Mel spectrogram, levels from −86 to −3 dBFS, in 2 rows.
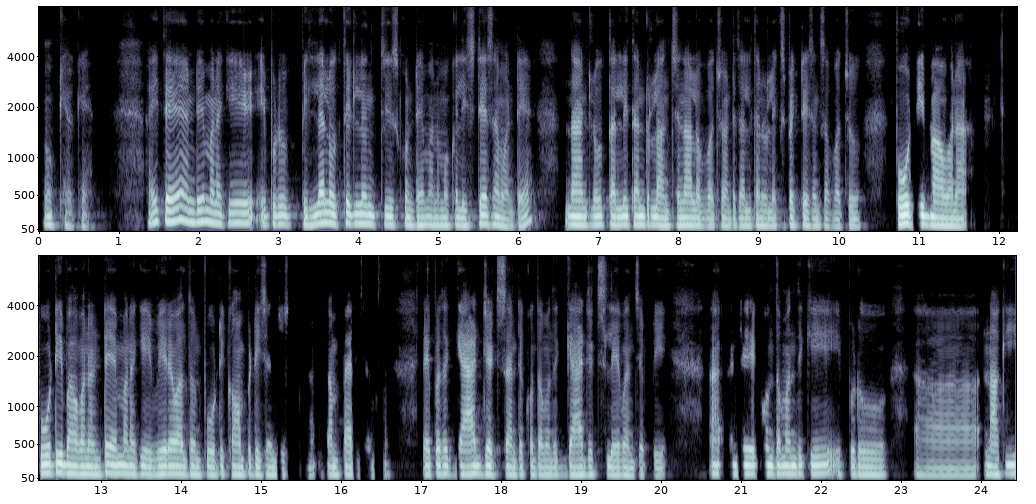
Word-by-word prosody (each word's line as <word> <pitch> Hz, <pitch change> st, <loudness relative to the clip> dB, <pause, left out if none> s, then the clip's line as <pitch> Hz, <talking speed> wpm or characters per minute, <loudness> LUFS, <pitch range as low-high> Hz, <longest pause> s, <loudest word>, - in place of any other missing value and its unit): Okay. 105 Hz, 0 st, -8 dB
Okay. 85 Hz, +1 st, -10 dB, 0.8 s
అయితే 145 Hz, +2 st, +3 dB, 0.2 s
అండి 145 Hz, -1 st, +2 dB
మనకి 130 Hz, -1 st, 0 dB, 0.4 s
ఇప్పుడు 115 Hz, +2 st, 0 dB, 0.3 s
పిల్లల 115 Hz, +5 st, +3 dB
ఒత్తిడ్లని 125 Hz, -1 st, +2 dB
తీసుకుంటే 110 Hz, -2 st, 0 dB
మనమొక 100 Hz, 0 st, -1 dB
లిస్టేసామంటే, 100 Hz, -3 st, 0 dB, 0.6 s
దాంట్లో 110 Hz, 0 st, +4 dB, 0.2 s
తల్లిదండ్రుల 110 Hz, 0 st, +3 dB
అంచనాలవ్వచ్చు 100 Hz, -1 st, 0 dB
అంటే 95 Hz, +1 st, -4 dB
తల్లిదండ్రుల 95 Hz, -1 st, -1 dB
ఎక్స్‌పెక్టేషన్స్‌ 95 Hz, -1 st, -3 dB
అవ్వచ్చు, 90 Hz, 0 st, -5 dB, 0.5 s
పోటీ 120 Hz, +1 st, +6 dB
భావన, 95 Hz, -2 st, +4 dB, 0.8 s
పోటీ 120 Hz, +1 st, +5 dB
భావనంటే 105 Hz, +1 st, +3 dB, 0.2 s
మనకి 105 Hz, 0 st, +1 dB, 0.2 s
వేరే 105 Hz, 0 st, +4 dB
వాళ్ళతోని 100 Hz, -1 st, 0 dB
పోటీ, 100 Hz, 0 st, -1 dB
కాంపిటీషన్ 100 Hz, -1 st, -1 dB
చూస్తున్నాం. 95 Hz, 0 st, -13 dB, 0.2 s
కంపారిజన్స్ 95 Hz, -3 st, -4 dB, 0.5 s
లేపోతే 110 Hz, 0 st, +1 dB, 0.2 s
గ్యాడ్జెట్స్ 105 Hz, 0 st, +2 dB
అంటే 100 Hz, 0 st, -2 dB
కొంతమంది 95 Hz, -1 st, -2 dB, 0.2 s
గ్యాడ్జెట్స్ 100 Hz, 0 st, -1 dB
లేవని 95 Hz, -2 st, -1 dB
చెప్పి 90 Hz, 0 st, -7 dB, 0.6 s
ఆహ్, 110 Hz, 0 st, 0 dB
అంటే 110 Hz, 0 st, -2 dB, 0.2 s
కొంతమందికి 110 Hz, 0 st, +1 dB, 0.3 s
ఇప్పుడు 105 Hz, 0 st, -4 dB, 0.7 s
ఆహ్, 90 Hz, -1 st, -5 dB, 0.2 s
నాకు 100 Hz, +2 st, 0 dB
105 Hz, 105 wpm, -20 LUFS, 95-110 Hz, 0.8 s, పోటీ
